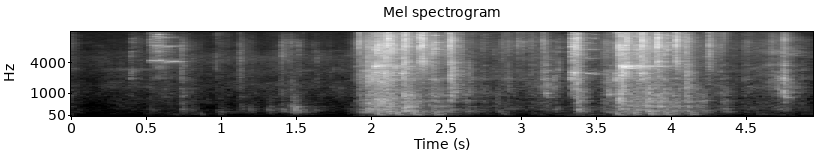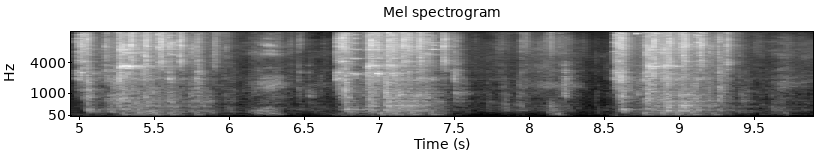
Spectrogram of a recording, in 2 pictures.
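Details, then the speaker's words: American-spec Flymo mower with Suzuki two-stroke engine, old auction find, choke on, cold start attempt: five hard pull-start cranks, each dying immediately, never catches; owner thinks it fired once and suspects the carburettor, to be removed. No-start, cranking only. "No. No. Right. I didn't think we'd get that lucky with this one. I think we've got to take this carb off."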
